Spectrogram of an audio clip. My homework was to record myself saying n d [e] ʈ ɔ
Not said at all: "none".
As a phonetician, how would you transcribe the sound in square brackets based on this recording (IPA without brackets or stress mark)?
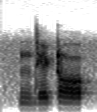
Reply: e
